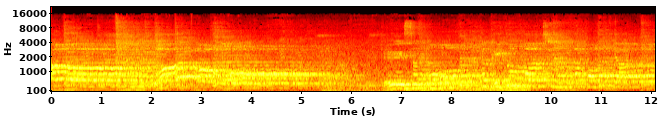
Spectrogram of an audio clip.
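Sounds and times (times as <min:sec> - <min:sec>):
man singing long held notes: 0:00.0 - 0:05.8, 0:06.7 - 0:12.0
acoustic guitar: 0:00.0 - 0:12.0.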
